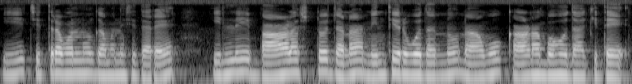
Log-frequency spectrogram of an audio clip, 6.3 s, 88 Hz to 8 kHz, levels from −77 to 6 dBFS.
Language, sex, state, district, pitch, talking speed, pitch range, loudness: Kannada, male, Karnataka, Bangalore, 150 Hz, 85 wpm, 140-155 Hz, -16 LUFS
